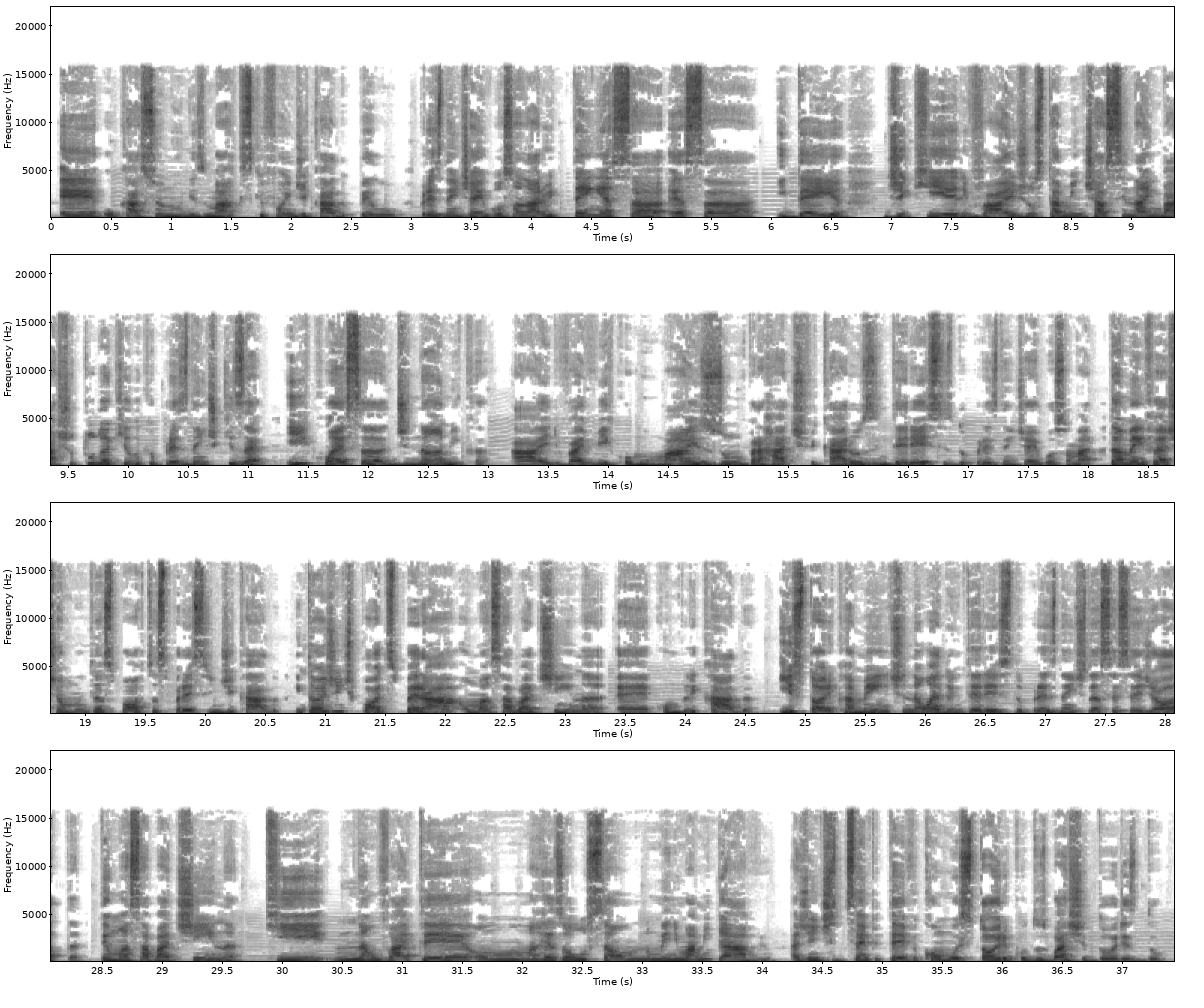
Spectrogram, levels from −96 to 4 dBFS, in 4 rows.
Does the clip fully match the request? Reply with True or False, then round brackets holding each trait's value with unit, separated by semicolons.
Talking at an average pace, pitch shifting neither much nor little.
True (155 wpm; 3.4 semitones)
